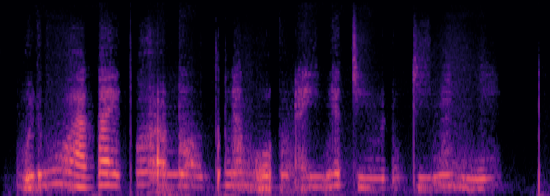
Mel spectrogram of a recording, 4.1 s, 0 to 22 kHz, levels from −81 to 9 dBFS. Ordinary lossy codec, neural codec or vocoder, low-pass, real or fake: none; codec, 44.1 kHz, 0.9 kbps, DAC; none; fake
